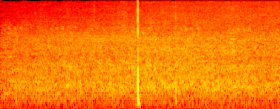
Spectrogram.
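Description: A golf ball lands with a short thud on the grass.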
